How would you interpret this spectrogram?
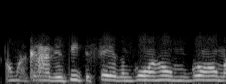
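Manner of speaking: high, overjoyed exclaiming; exclaiming on the Greyhound bus, overjoyed and high; retold elation. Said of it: "jumped up and shot".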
